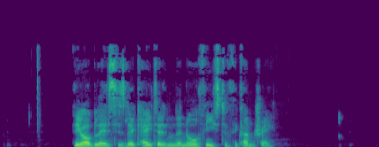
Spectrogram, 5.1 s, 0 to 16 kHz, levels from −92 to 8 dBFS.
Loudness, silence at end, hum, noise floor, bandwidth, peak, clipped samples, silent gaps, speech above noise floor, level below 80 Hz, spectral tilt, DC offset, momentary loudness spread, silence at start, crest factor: -21 LUFS; 1.45 s; none; under -90 dBFS; 11.5 kHz; -4 dBFS; under 0.1%; none; over 70 dB; -64 dBFS; -4.5 dB/octave; under 0.1%; 18 LU; 1 s; 20 dB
